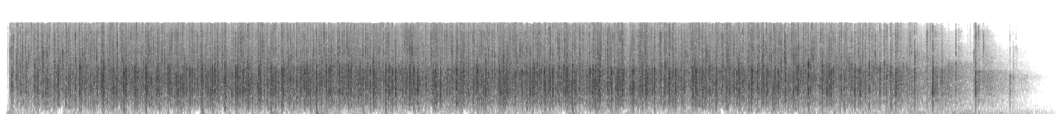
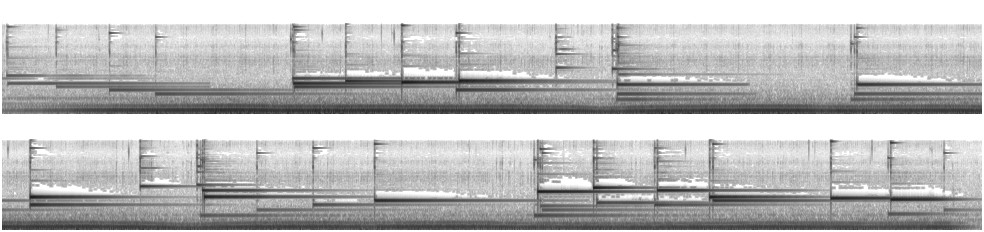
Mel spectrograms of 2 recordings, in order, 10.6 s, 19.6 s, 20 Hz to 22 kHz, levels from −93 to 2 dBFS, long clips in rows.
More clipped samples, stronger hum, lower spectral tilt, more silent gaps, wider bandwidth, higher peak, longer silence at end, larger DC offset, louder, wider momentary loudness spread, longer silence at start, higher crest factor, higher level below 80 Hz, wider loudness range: neither; neither; second, 1 dB/octave vs -4.5 dB/octave; neither; about the same, 12 kHz vs 11 kHz; second, -4 dBFS vs 0 dBFS; first, 0.65 s vs 0.05 s; neither; second, -22 LUFS vs -19 LUFS; second, 6 LU vs 12 LU; about the same, 0.05 s vs 0 s; about the same, 22 dB vs 18 dB; second, -66 dBFS vs -32 dBFS; second, 2 LU vs 6 LU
